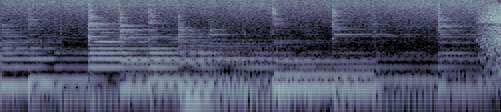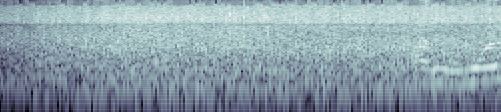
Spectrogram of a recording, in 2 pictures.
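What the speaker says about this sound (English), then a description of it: "we're getting to follow this glacier creek up towards the top of the pass off of Mount Jefferson" Music plays for the first few seconds, then a glacier creek near Mount Jefferson in Oregon takes over with a loud, steady broadband rush of water that continues to the end.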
